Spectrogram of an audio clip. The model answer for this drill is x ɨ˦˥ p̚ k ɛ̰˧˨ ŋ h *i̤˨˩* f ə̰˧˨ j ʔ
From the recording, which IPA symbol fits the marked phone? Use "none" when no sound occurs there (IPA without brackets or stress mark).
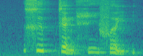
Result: i̤˨˩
